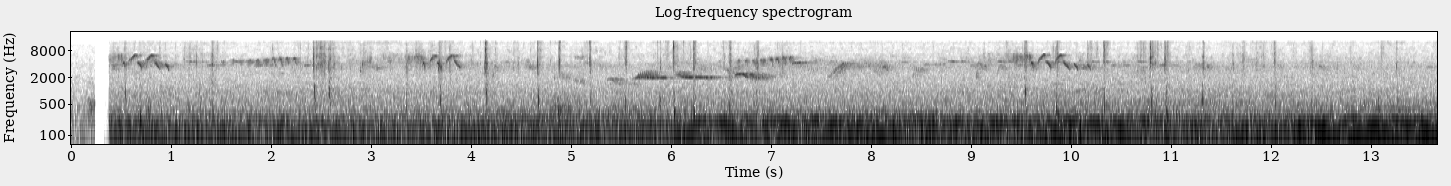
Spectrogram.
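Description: Small birds chirping in short repeated phrases, over a steady low hum, with scattered faint clicks.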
